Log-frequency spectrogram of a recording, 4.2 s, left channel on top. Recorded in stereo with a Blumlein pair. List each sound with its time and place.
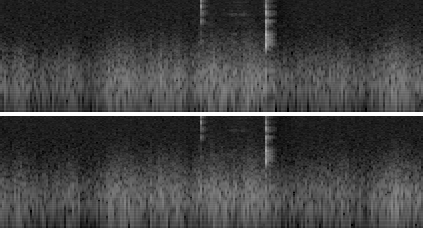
2.0 s a pop: 15° left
